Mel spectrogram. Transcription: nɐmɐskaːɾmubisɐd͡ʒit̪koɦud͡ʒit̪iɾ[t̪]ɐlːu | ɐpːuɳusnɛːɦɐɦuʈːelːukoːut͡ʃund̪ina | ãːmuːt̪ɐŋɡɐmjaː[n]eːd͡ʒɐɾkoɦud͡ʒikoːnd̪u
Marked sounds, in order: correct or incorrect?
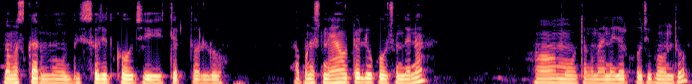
correct, correct

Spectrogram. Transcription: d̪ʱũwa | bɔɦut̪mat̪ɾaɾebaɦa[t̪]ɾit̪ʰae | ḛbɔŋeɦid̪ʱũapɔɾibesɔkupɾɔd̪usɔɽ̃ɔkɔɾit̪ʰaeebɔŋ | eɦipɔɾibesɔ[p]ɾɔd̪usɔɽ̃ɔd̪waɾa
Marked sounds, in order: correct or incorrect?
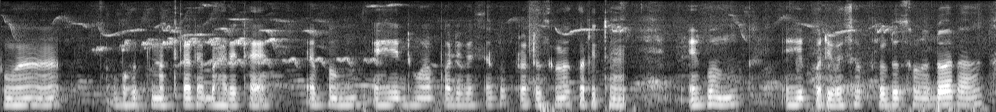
incorrect: none, correct

